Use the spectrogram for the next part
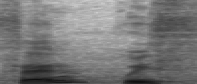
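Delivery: স্যান্ডউইচ as "sen-wis", silent d; correct pronunciation. Shown as a demonstration. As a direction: drop the d from স্যান্ডউইচ. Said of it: "সঠিক উচ্চারণ হলো এটা".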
